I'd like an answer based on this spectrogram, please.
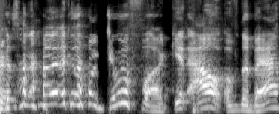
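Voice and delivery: very high, shrill, swooping, all-out yell. Retelling ordering kids out of the bathroom: imitating himself yelling. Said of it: "while I'm yelling at them".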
